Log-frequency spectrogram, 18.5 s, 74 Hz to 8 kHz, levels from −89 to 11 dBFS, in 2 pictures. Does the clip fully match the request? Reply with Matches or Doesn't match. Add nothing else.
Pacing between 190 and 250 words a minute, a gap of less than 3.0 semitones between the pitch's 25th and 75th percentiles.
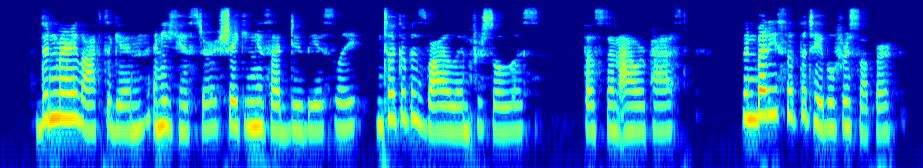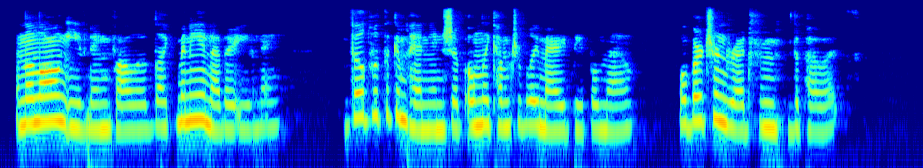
Doesn't match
